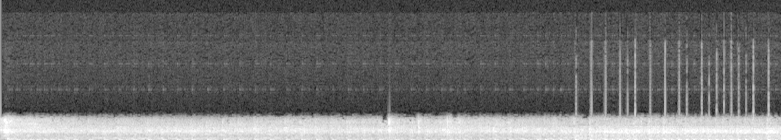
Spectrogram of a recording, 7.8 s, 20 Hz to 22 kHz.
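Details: Honda CB150R motorcycle before cleaning its very dirty stock chain and sprockets: rough, fairly regular clatter of about three beats a second over the idle; noisy drive chain.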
